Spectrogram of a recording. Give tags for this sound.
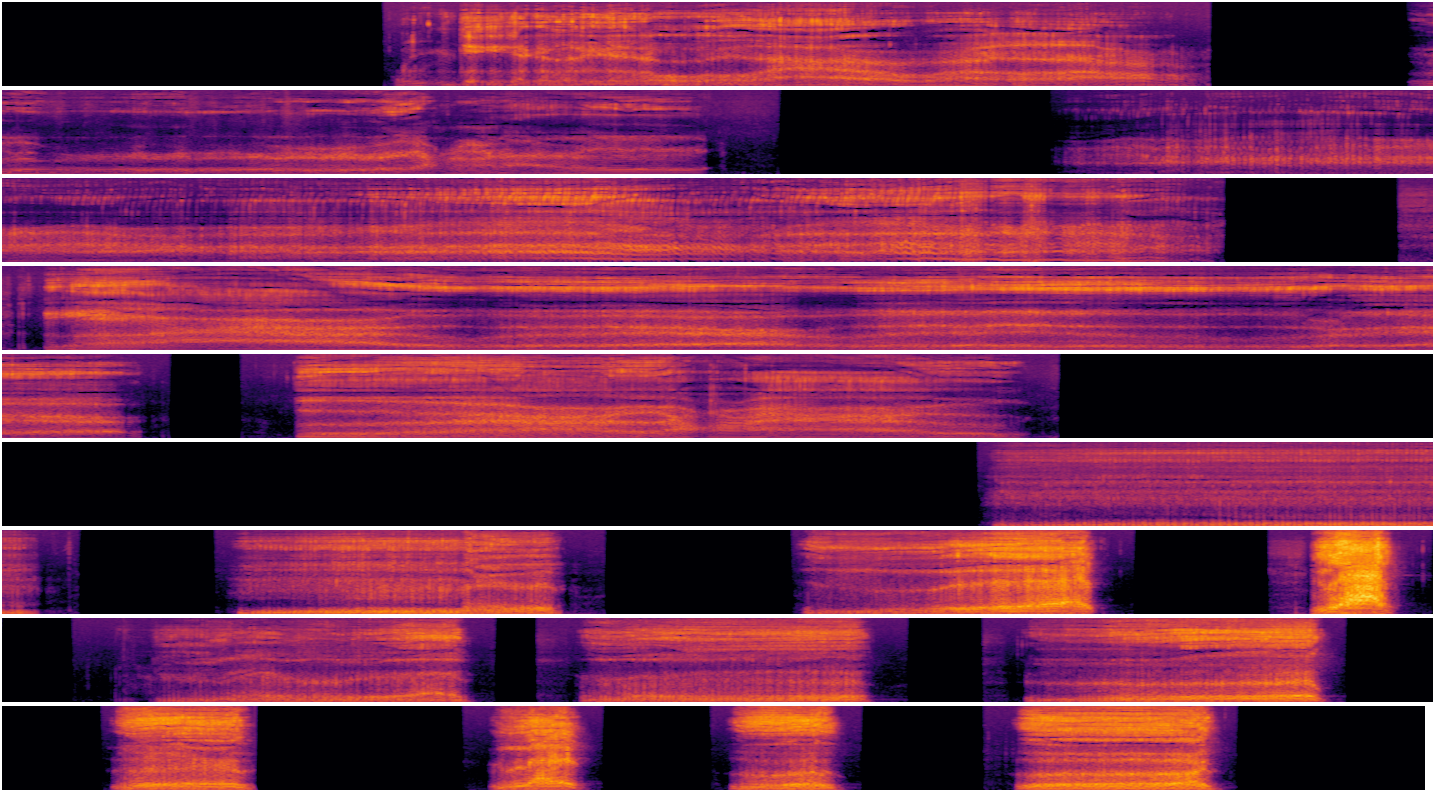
beast creature growl horror moan monster roar undead zombie

